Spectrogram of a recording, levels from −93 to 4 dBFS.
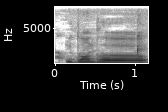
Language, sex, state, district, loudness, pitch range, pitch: Kannada, male, Karnataka, Bijapur, -13 LUFS, 115-125 Hz, 120 Hz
